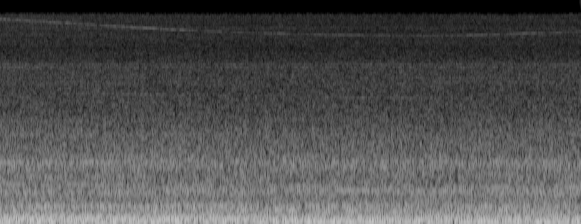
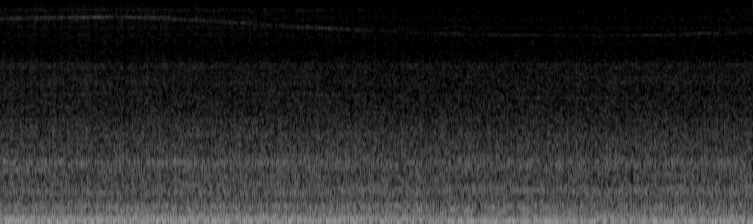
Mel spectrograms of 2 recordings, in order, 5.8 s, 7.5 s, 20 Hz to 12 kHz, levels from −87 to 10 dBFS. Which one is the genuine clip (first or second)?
first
